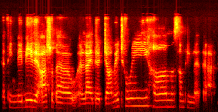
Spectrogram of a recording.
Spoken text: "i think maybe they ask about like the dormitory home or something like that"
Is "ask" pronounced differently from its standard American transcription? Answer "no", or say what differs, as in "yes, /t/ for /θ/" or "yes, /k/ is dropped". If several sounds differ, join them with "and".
yes, /k/ is dropped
